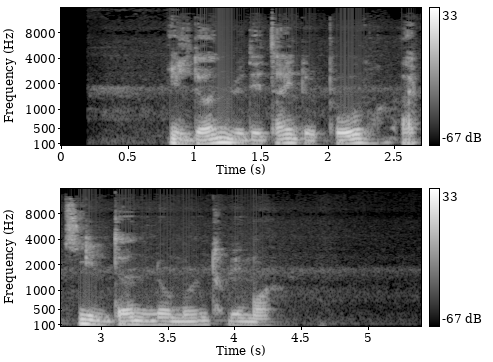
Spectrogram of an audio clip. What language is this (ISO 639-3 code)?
fra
